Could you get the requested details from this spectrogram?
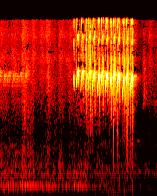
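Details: Shrill call of a male scarlet minivet: a thin high note, then a fast run of about twelve piercing, clipped notes lasting just over a second, ending abruptly into silence.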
